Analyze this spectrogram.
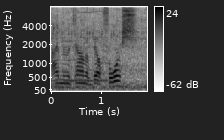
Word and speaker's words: Belle Fourche: I'm in the town of Belle Fourche, actually Belfooch is how you pronounce it, but I always say that Fourche.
